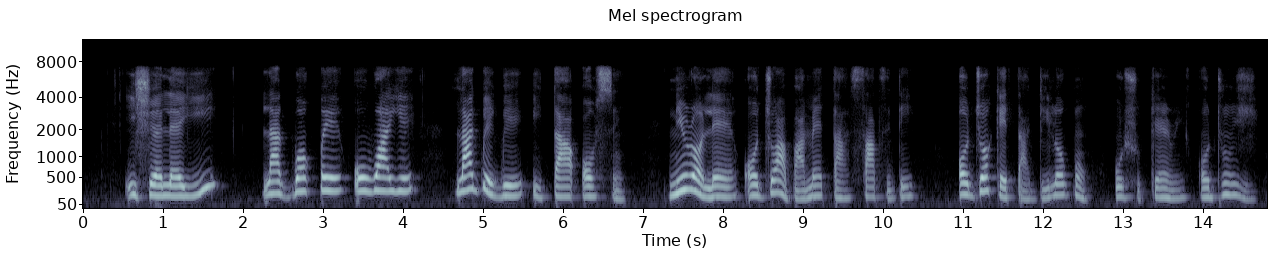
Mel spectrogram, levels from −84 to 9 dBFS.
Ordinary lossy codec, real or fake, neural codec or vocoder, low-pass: none; real; none; 7.2 kHz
